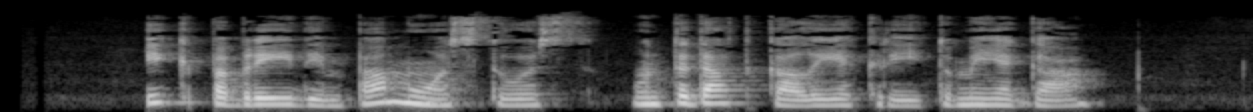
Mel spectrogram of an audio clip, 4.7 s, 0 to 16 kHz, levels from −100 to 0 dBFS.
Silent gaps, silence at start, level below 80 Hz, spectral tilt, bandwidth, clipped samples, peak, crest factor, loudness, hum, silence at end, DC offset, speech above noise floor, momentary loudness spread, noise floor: none; 0.55 s; -72 dBFS; -5.5 dB/octave; 10.5 kHz; under 0.1%; -2 dBFS; 22 dB; -24 LUFS; none; 0.6 s; under 0.1%; 34 dB; 10 LU; -57 dBFS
